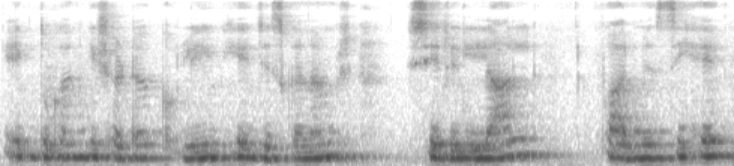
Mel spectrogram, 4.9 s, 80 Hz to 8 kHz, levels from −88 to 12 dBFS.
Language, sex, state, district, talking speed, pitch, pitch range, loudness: Hindi, female, Bihar, Sitamarhi, 145 wpm, 240 Hz, 230-250 Hz, -28 LUFS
